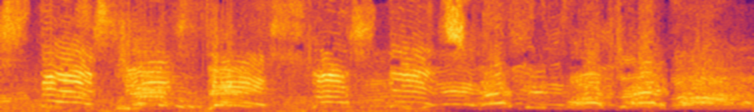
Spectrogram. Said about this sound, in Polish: Dzisiaj przed komendą policji w Stanford protestują tysiące Amerykanów. Domagają się aresztu dla George'a Zimmermana i wyciągnięcia konsekwencji wobec policjantów, którzy nie zatrzymali strzelającego.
